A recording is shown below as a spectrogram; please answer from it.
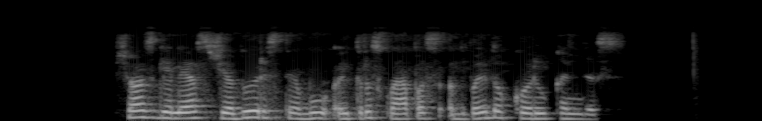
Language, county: Lithuanian, Vilnius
